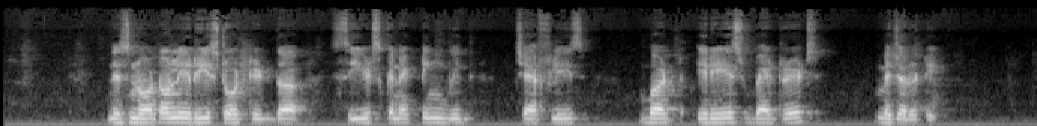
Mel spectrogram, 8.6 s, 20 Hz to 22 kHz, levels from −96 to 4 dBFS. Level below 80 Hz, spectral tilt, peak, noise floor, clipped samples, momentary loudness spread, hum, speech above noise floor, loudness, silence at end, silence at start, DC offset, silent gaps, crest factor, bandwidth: -58 dBFS; -5.5 dB/octave; 0 dBFS; -51 dBFS; under 0.1%; 13 LU; none; 35 dB; -17 LUFS; 0.85 s; 0.9 s; under 0.1%; none; 16 dB; 16 kHz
